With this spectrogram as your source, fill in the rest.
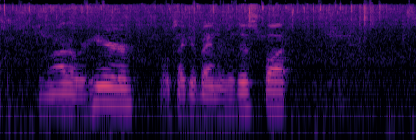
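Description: Oil pours onto a hot griddle and sizzles.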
